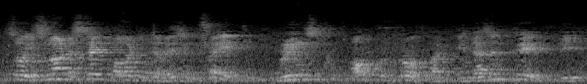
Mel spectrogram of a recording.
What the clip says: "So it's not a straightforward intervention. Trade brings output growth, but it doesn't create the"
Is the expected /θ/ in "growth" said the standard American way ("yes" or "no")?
no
